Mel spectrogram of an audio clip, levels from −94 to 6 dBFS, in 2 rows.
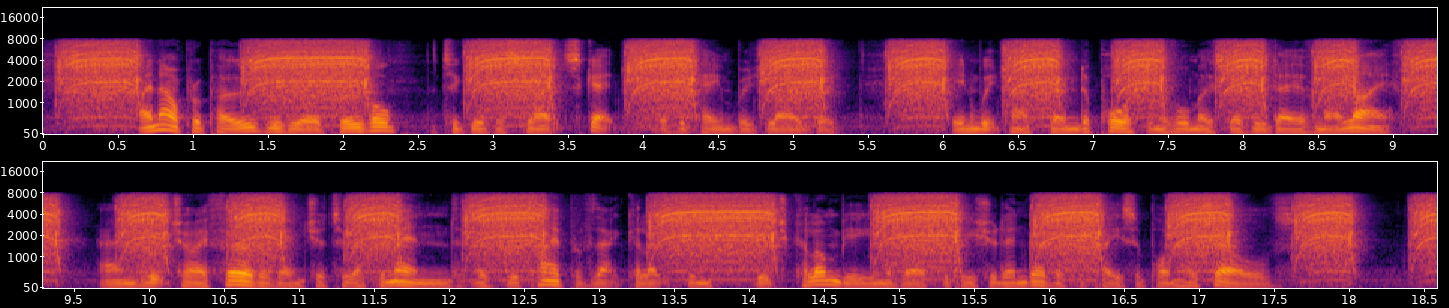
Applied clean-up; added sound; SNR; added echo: none; Tools; -4 dB; none.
